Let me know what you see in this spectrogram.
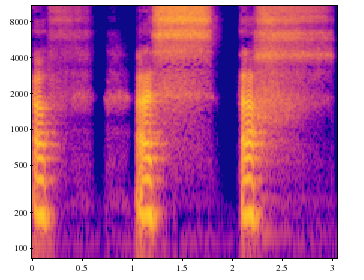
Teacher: یہاں پر آپ کو انرجی نہیں چاہیے، یہ صرف ہوا ہے، کیونکہ یہ سرگوشی ہے، پستی ہے، وسپرنگ ہے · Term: ہمس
